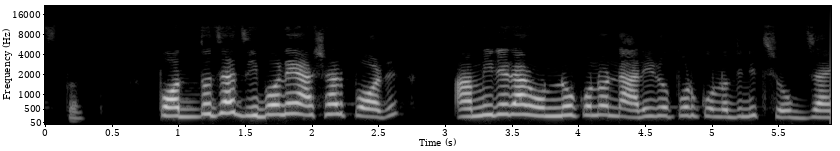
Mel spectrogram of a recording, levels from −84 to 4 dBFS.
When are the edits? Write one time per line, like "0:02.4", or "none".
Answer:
none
